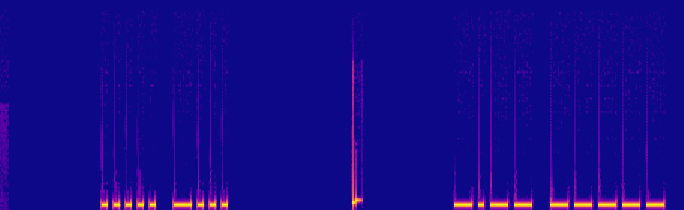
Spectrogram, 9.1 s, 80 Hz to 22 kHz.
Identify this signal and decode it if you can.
Morse code, heard as a keyed tone, about 15 wpm, 700 Hz. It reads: 5 B Y 0
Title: Single-Letter Single-Number 15wpm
